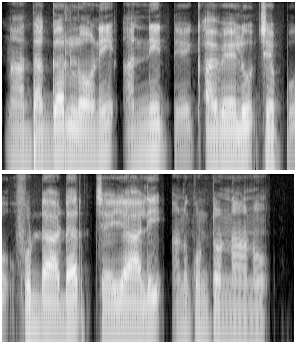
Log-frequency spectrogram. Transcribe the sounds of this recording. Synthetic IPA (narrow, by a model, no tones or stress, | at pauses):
naːd̪ɐɡːɐɾlo̞ːniɐnːiʈeːkʰɐʋe̞ːlut͡ʃe̞pːupʰuɖaːɖɐɾt͡ʃɛːjaːliɐnukuɳʈunːaːnu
